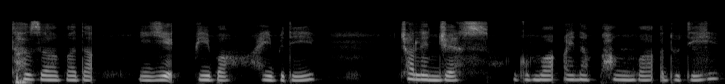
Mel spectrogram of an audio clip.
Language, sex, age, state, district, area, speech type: Manipuri, female, 18-30, Manipur, Senapati, rural, spontaneous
